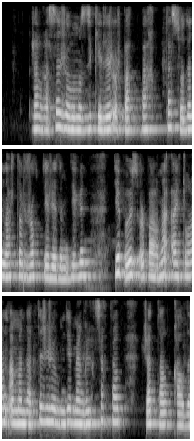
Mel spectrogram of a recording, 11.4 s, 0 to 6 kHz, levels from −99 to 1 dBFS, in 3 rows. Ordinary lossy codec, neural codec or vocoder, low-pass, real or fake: none; none; 5.4 kHz; real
